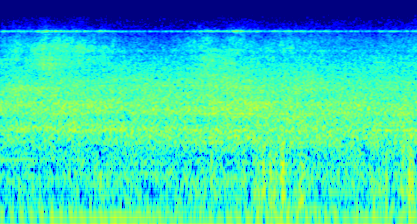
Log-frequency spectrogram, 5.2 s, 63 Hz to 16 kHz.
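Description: Diesel-electric locomotive LDE GM 1132 (class 65) running with a steady engine drone as it moves slowly along the platform.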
